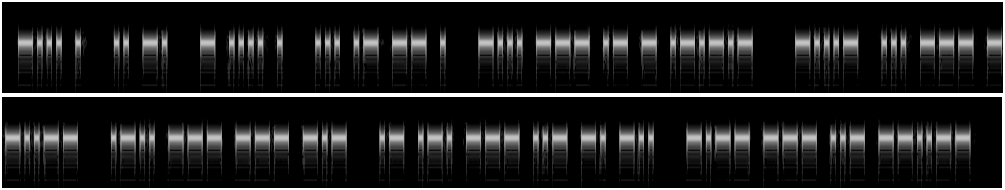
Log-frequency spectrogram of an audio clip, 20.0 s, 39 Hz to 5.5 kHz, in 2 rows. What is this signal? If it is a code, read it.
Morse code, heard as a keyed tone, about 25 wpm, 600 Hz. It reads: BE IN THE SAME BOAT. <BT> SO, LOOK AROUND YOU,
